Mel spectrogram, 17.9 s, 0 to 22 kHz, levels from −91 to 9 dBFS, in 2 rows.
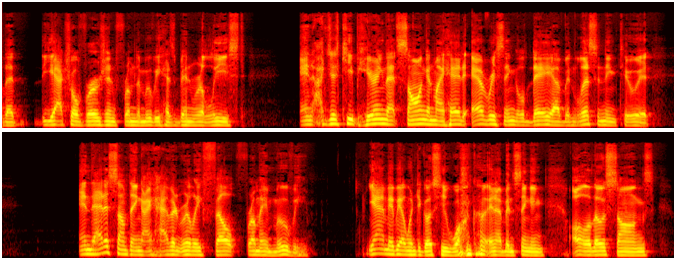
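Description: No fault is audible anywhere in the recording, with no dropouts, clicks, distortion or timing irregularities to report.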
